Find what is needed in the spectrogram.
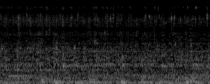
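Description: Water pouring in a thin, steady stream from a bowl into a pan of cooked onion-tomato gravy.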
